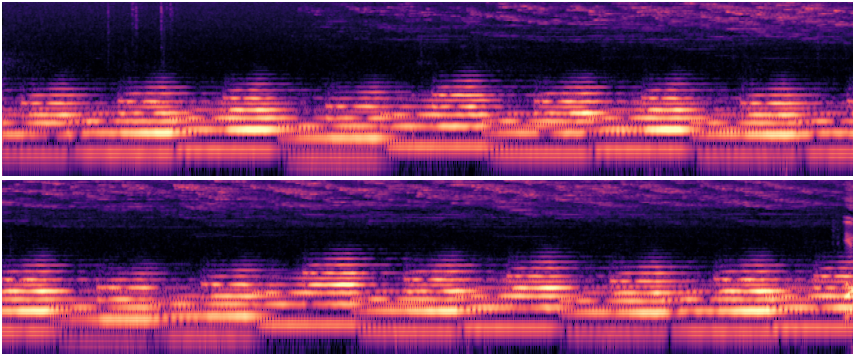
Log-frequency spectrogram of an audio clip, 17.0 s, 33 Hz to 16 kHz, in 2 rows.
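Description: Live music recorded at a 2005 concert, with deep, sustained organ-like chords that shift slowly in steady blocks, loud and full throughout, with a faint airy shimmer above and no speech.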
